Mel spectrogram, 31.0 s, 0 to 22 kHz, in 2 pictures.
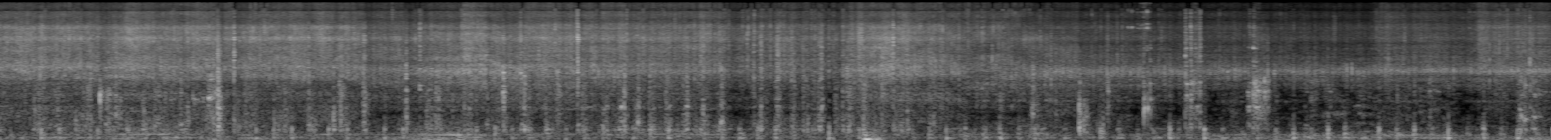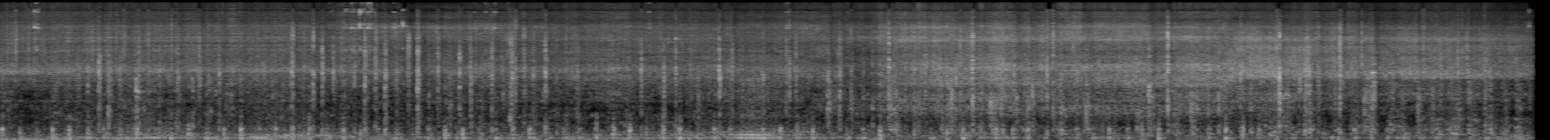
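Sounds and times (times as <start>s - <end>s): vegetables sizzling in a hot pan: 0.0s - 18.9s, 19.6s - 30.9s
spoon scraping pan: 0.2s - 9.0s.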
